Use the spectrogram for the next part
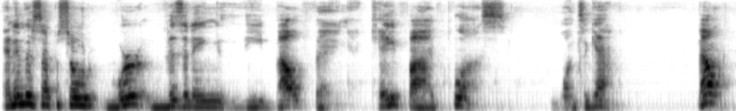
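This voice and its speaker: A man's voice: medium pitch, fairly bright tone, husky, low-quality recording. A man hosting a casual hands-on product review, talking in a folksy, emphatic way with short punchy phrases. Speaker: host of a ham radio review show.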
